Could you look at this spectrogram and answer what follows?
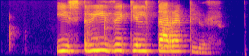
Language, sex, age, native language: Icelandic, female, 6, Icelandic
